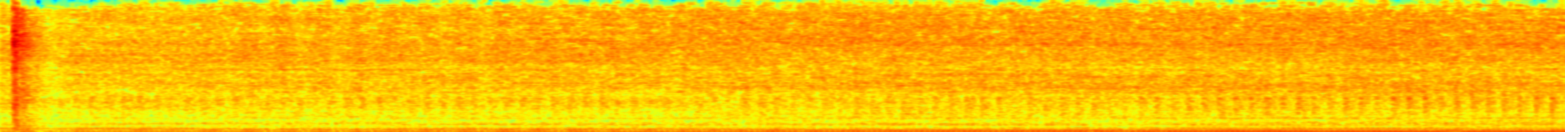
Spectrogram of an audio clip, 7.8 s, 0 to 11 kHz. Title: Can am Maverick X3 XMR Turbo RR ticking noise Can somebody tell me what it is?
